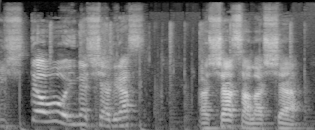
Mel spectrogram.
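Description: An adult parent doing excitable gameplay commentary while playing with their daughter, laughing and calling out often. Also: mid-range voice, moderate pace, faint music behind. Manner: animated, laughing, frequent outbursts. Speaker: let's-play gamer playing with their daughter.

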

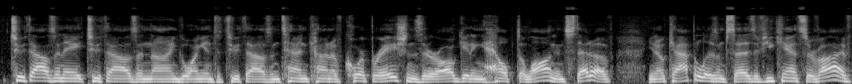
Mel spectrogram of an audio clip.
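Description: Man, interview guest, run-on explanations, mellow. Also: mid-range voice. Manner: long run-on explanations with repeated restarts. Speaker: whistleblower interviewee. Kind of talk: earnest interview answers.

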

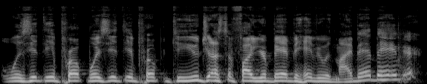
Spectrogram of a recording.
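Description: Podcast host, male, slightly high voice, lecturing tone, stammers and restarts, mimics others mockingly. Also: quick pace. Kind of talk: casual chat.

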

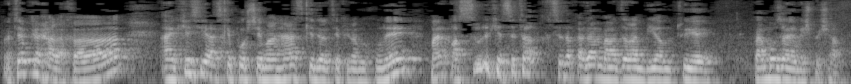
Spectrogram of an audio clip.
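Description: A man's voice: on the high side, expressive. An older man, a rabbi, giving an informal religious lesson in a conversational way, telling stories and acting out their dialogue. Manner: conversational, anecdotal, acts out quoted dialogue. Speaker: rabbi teaching a class. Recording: echoey room with faint noise.

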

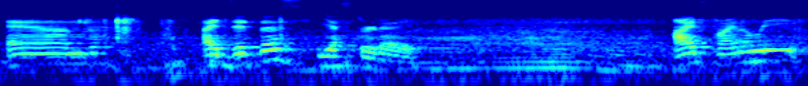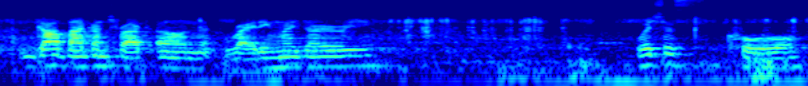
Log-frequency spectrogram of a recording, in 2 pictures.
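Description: A man's voice: medium pitch, slow pace, long pauses. A young man casually reading his own diary aloud with embarrassed, self-mocking asides, like a vlogger talking to the camera. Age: young adult, early twenties. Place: small room indoors. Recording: thin phone-like sound with loud noise.

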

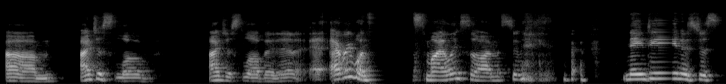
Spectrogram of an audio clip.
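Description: A woman running a yarn business, explaining things in a casual chat over a video call, slow and thoughtful, with many pauses and restarts. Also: mid-range voice, sharp tone. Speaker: yarn company owner hosting a subscription chat.

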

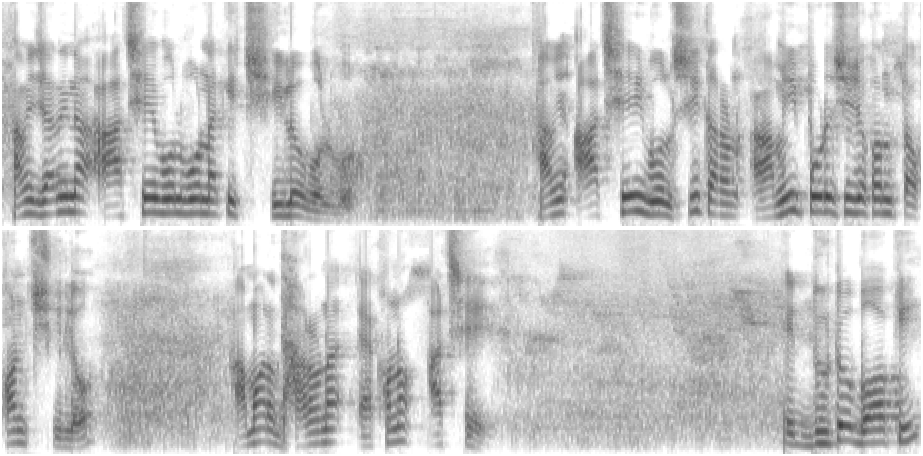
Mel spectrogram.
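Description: Man teaching Bengali letters, high voice. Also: fairly bright tone, slight background noise. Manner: measured, explanatory, lists examples one by one. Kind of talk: spoken lesson on pronunciation.

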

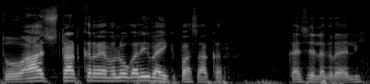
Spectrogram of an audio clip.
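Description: A man's voice: mid-range voice, fairly quick. A man from Pakistan, a vlogger chatting casually with friends, who keeps breaking into giggles. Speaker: vlogger starting the day's vlog. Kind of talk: casual vlog chat with friends.

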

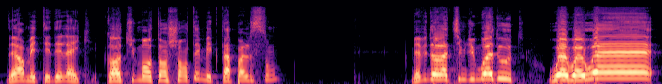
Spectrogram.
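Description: A man's voice: sits high, a little fast, no echo, clean studio sound. A man in his thirties from France, streaming a football game and bantering with his chat in slangy, joking asides. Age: 30s. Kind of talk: casual gaming stream chat.

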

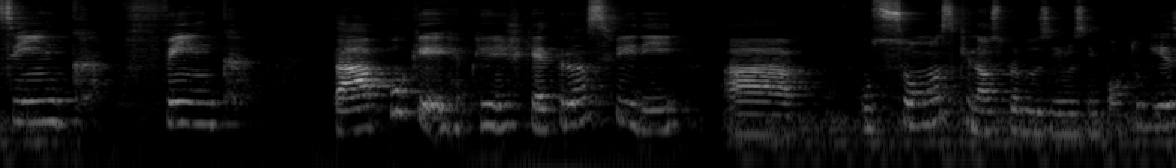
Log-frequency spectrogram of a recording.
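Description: A woman with a bright, fairly high voice gives an upbeat, step-by-step pronunciation lesson. She keeps checking in with her listeners as she goes. The sound bounces around an echoey room. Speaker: English teacher. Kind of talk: casual video lesson on pronunciation.

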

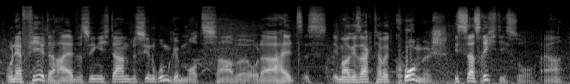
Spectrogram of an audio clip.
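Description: A man from Germany chatting casually while streaming a game, reading out chat messages and swinging between grumbling and excited outbursts. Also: on the low side, a little fast, slight background noise. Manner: reads out chat messages and answers viewers. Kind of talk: casual livestream gameplay chat.

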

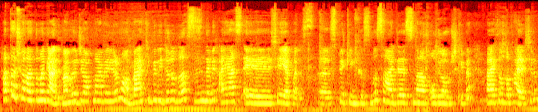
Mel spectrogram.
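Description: A young woman giving casual exam-speaking tips as a tutor, talking fast and chatty with many fillers. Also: high-pitched, a bit bright. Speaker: IELTS tutor and YouTuber. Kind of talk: casual advice vlog. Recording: roomy echo, mic at a distance, faint room noise.

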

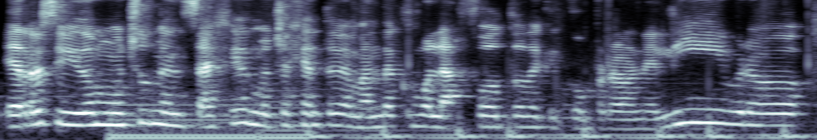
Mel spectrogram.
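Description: A woman's voice: medium pitch, fast talker, soft background music. Earnest woman author telling her story. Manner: earnest, animated, laughs easily. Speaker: author guest. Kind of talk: personal interview answers.

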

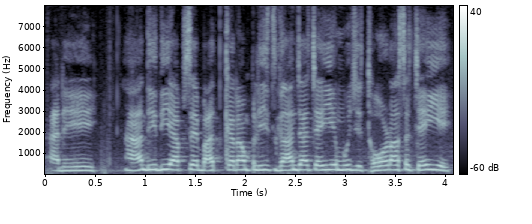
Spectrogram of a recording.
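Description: A man voicing a small-time male gangster in a mobile game who begs and then threatens, with a slow, whiny delivery. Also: high-pitched, little pitch movement, a little mellow, close to an everyday voice. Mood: pleading.

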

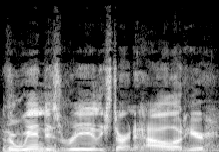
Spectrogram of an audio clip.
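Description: High-voiced man fishing from a kayak. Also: fairly quick, muffled recording. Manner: excited, breathless exclamations while landing a fish. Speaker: fishing vlogger. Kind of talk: outdoor fishing vlog, talking to camera. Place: on a kayak on a lake, outdoors in the wind. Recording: faint wind noise on the mic.

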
